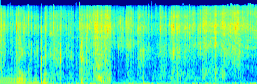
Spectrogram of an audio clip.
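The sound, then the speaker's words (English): Plastic wrap crinkled as a fire sound effect gives a dense, continuous crackling and rustling, with some talk at the start. “This is how they did fire sound effects in the olden days. As we sit close to the fire.”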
